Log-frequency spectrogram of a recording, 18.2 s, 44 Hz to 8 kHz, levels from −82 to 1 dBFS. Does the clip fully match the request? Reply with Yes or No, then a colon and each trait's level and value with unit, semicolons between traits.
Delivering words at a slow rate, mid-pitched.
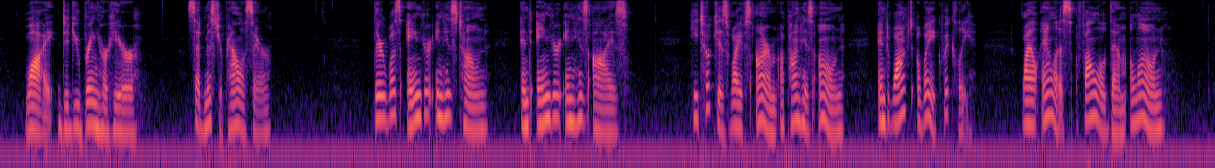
Yes: slow, 120 wpm; medium, 165 Hz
